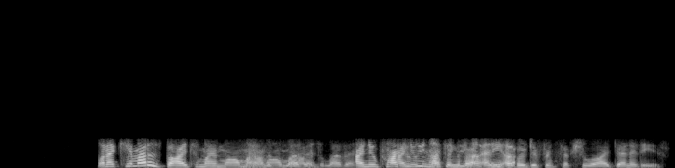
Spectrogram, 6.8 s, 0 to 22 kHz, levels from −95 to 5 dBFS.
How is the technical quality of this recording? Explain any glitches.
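The quality is poor: narrowband codec damage runs throughout, and a duplicated copy of the audio overlaps part of the speech.

G.729 codec, entire clip: speech is rebuilt from a filter, pitch predictor and sparse pulses, which fits 8 kbit/s G.729, so it sounds rough and synthetic. A spectrogram shows nothing above 3.6 kHz.

Doubled audio track, 2.39 to 5.15 s, starting just after "as bi to my": a second copy about 5 dB quieter trails roughly 0.4 s behind, likely from a slower capture path. It starts and stops abruptly, with no room decay. The waveform shows overlapping, offset repeats of each syllable.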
